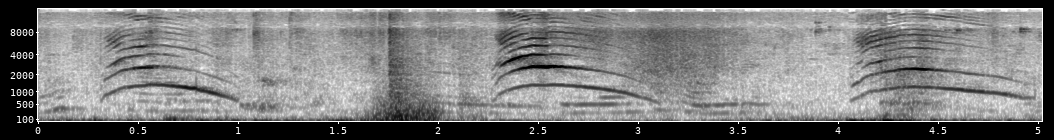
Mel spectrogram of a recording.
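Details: A cat in India gives three clear meows, each an arched rise-and-fall wail about half a second long, spaced roughly every two seconds, with a dull thump and faint room noise between them.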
